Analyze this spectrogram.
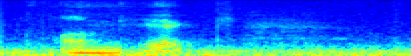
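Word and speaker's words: plumbic: By the way, the B in plumum is silent, but because most of the nomenclature that we do is written, if you want to pronounce the B instead of plumus and plumic, okay, if it gets you to spell it right, even better.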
